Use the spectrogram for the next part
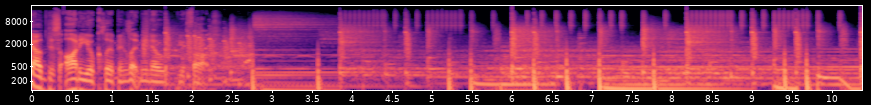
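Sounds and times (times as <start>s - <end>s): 
speech: 0.0s - 2.6s
beat-driven music track: 0.0s - 10.3s.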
